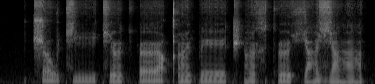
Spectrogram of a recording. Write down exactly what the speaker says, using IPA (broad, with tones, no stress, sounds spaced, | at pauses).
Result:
ʈ͡ʂ ʌ˧ w t͡ɕ iː˨ t͡ɕ œ̃˨ t͡sʼ œː˦ qʼ ẽ˧ p eː˧ t͡ʃʼ ã˨˦ x tʼ œ̃˦ ç a˨˦ ʑ a˨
